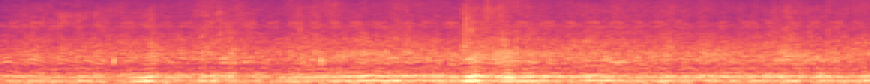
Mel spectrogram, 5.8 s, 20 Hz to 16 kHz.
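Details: Bee swarm out of its hive: a dense, steady hum of many wingbeats, with tones near 200 and 400 layered together, and a brief louder buzz of one bee passing close around three seconds.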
